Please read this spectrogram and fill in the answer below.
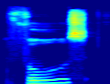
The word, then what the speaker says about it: fools: so, a quick note on pronunciation fools is a very difficult word for a lot of Brazilians to pronounce because it has the final L sound, which in linguistics, if you are a linguistics nerd, we call that the dark L.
